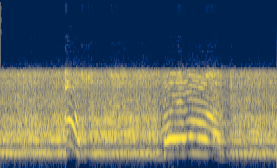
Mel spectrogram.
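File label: English damaged pilot mood low; War Thunder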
